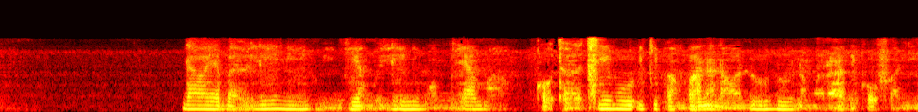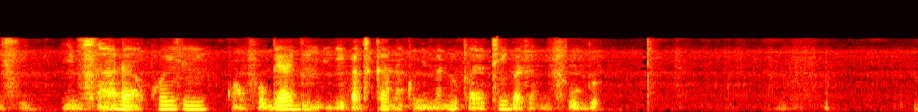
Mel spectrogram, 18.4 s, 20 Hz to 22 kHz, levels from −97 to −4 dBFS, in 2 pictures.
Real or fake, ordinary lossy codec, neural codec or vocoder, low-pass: fake; AAC, 24 kbps; vocoder, 22.05 kHz, 80 mel bands, HiFi-GAN; 5.4 kHz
